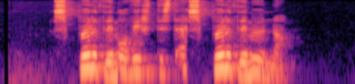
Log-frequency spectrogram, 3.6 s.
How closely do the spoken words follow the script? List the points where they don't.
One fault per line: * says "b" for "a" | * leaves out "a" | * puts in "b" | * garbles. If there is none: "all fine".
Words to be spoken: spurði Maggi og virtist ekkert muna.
* leaves out "Maggi"
* says "spurði" for "ekkert"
